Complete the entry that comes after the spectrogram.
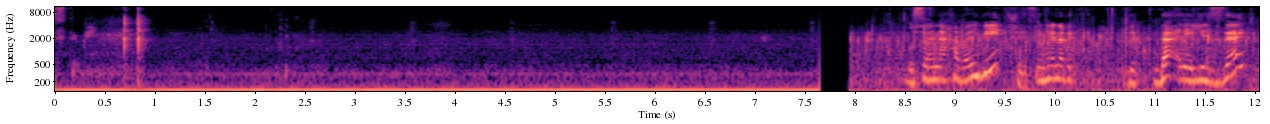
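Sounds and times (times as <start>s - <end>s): steady low hum: 0.0s - 12.0s
faint ticks of food heating: 5.5s - 5.9s, 8.0s - 12.0s.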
